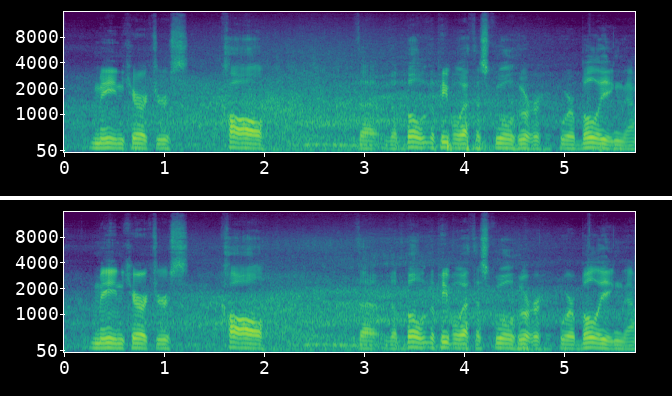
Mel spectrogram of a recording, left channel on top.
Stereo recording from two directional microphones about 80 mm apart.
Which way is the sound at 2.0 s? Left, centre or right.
Centre.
